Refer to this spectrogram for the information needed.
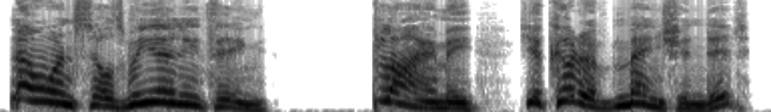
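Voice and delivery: loud, high-pitched complaint; shouting. A narrator's reading. Ron complains to friends about not being told, shouting. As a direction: protest loudly at being left out. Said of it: "shouted Ron".

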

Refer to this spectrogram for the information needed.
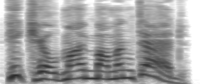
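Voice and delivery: lightly acted outraged boy; indignant. A narrator's reading. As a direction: insist on it, affronted. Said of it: "said Harry indignantly".

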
